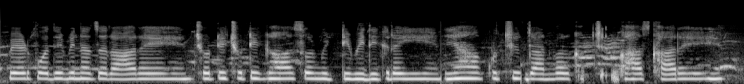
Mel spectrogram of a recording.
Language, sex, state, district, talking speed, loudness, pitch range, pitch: Hindi, female, Bihar, Madhepura, 175 wpm, -12 LUFS, 255-270 Hz, 260 Hz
